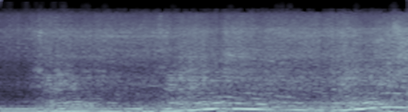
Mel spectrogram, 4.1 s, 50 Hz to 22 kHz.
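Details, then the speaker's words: Toyota Supra with stock twin turbos, a new ETS 5" intercooler kit and a Tial blow-off valve. The engine revs and drops with a soft air rush on each lift-off, no high-pitched hiss. The blow-off valve vents normally. "it is working just doesn't have a high pitch it just blows off air and you don't hear much"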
